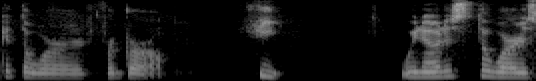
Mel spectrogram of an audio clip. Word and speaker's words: fille: When there's a double L, it's more pronounced like a Y or an E instead of the letter L. So let's look at the word for girl, fille.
